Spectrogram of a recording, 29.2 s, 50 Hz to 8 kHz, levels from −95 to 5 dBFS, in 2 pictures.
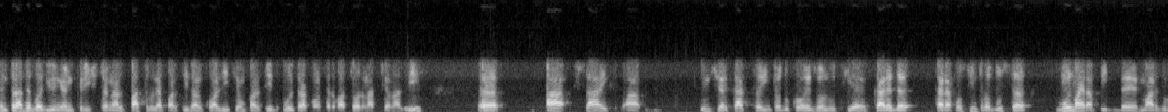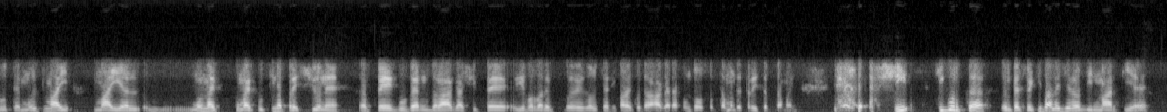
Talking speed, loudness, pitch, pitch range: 145 wpm, -20 LUFS, 145 Hz, 115-195 Hz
